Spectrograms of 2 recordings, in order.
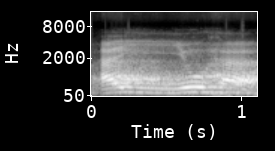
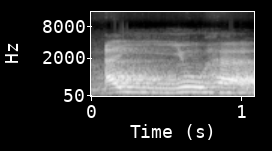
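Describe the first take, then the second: No difference in how they are said.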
